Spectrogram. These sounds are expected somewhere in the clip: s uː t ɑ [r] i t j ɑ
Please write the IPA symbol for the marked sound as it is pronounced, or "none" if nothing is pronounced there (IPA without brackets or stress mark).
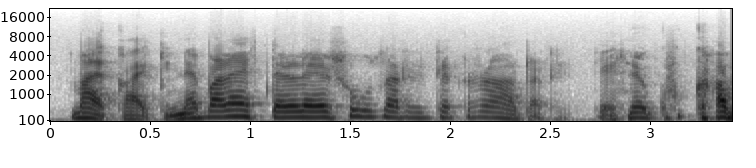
r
